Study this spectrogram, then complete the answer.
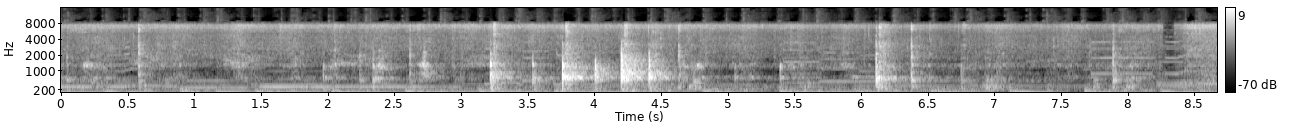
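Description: Mashed potato is stirred and pressed with masala in a pan for sandwich filling, with repeated scraping and clinking of a utensil over a faint sizzle and quiet background music.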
